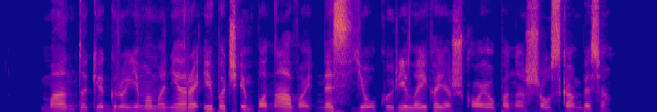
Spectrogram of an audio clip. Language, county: Lithuanian, Vilnius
